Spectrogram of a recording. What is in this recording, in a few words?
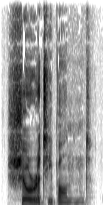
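surety bond, British English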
